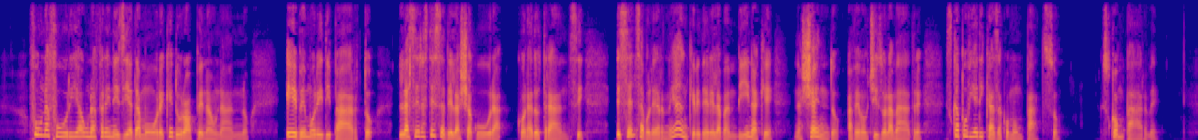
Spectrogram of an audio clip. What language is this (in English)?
Italian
